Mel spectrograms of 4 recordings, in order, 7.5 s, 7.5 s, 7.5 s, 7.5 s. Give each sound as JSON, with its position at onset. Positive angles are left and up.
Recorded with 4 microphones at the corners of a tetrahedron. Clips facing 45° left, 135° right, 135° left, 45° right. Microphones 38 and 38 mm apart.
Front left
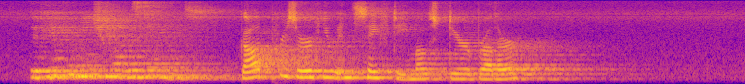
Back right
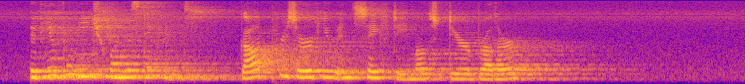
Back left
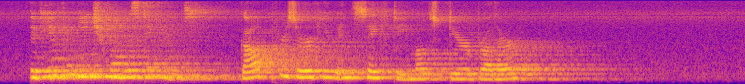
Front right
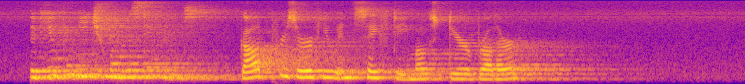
{"t": 0.3, "sound": "a woman speaking", "azimuth_deg": -120, "distance_m": 2.5}
{"t": 2.4, "sound": "a woman speaking", "azimuth_deg": -45, "distance_m": 0.7}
